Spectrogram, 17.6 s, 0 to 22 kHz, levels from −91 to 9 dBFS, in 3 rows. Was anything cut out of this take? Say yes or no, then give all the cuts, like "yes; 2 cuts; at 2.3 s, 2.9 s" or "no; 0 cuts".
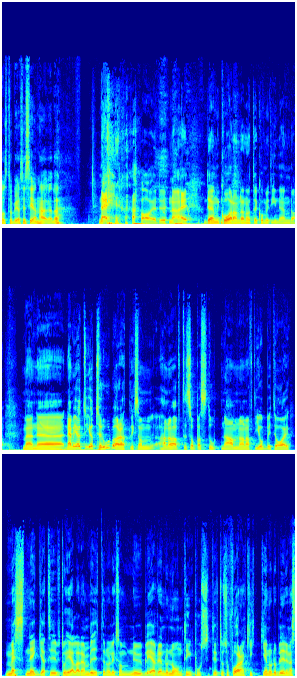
yes; 1 cut; at 11.6 s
